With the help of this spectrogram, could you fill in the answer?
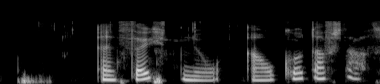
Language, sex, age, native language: Icelandic, female, 11, Icelandic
